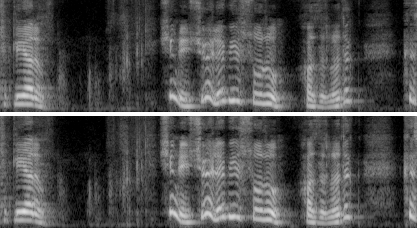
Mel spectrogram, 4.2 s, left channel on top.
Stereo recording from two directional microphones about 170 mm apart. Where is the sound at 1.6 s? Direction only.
45° right (ahead or behind).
